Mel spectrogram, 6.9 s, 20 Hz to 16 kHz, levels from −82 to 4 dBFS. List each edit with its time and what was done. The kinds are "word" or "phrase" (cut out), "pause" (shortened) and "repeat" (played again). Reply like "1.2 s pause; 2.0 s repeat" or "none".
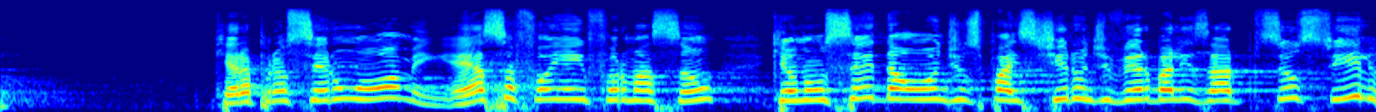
none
